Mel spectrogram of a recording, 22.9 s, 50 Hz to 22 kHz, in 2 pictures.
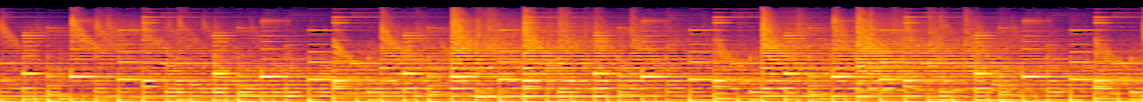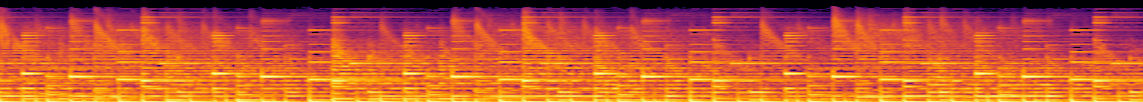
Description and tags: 126 Num Fireflies DAFA#C.2a 001
A more complex melodic sequencer loop I made with my synths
